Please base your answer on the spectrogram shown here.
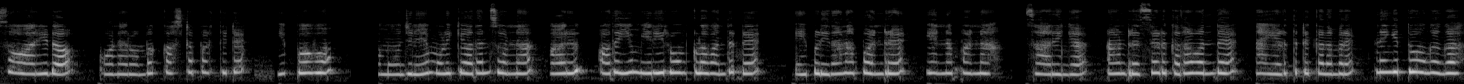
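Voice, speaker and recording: A woman voicing a young wife and college student in an animated family drama, speaking with a Tirunelveli Tamil accent, soft and pleading. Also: very high voice, normal speed. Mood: wistful. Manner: pleading, tearful, soft-spoken.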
